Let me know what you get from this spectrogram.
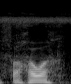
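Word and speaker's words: feijoa: I think it's a fahoa. That's what it's called. Spelled like fajoa, but.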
